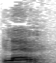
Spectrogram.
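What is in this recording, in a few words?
"plar", Spanish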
